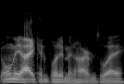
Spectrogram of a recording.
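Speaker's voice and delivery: ordinary talk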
